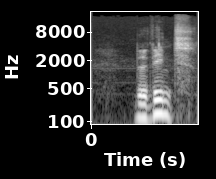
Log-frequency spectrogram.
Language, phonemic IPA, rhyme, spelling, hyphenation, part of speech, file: Dutch, /bəˈʋɪnt/, -ɪnt, bewind, be‧wind, noun, Nl-bewind.ogg
- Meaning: 1. reign 2. government, regime, administration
